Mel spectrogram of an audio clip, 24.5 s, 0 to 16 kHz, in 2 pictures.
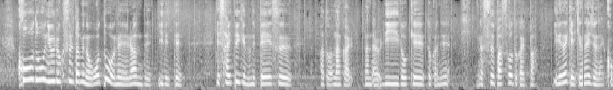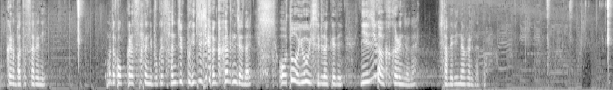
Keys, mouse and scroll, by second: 17.4 click.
